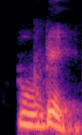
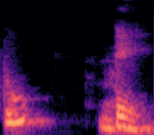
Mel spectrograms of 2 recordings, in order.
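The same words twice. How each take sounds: First: Said in the usual way. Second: Today said slowly, syllable by syllable; teacher models टुडे as to-day in two beats; model word today. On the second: Shown as a demonstration. Teacher to class, modelling a two-syllable word. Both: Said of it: "जैसे".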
